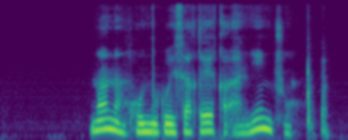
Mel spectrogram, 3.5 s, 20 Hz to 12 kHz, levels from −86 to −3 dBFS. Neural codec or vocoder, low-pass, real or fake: autoencoder, 48 kHz, 32 numbers a frame, DAC-VAE, trained on Japanese speech; 10.8 kHz; fake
